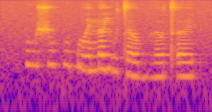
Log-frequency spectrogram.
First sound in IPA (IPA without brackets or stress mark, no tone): ṳ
